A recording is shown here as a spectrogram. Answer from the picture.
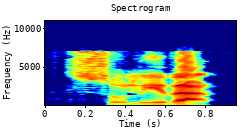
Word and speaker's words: soledad: La siguiente palabra es soledad. Si dividimos en sílabas, pues tiene 3 sílabas. Sin embargo, la mayor fuerza de voz recae en la última sílaba. Eso la convierte en una palabra aguda, pero sin tilde, porque no termina en N, no termina en S y no termina en vocal.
